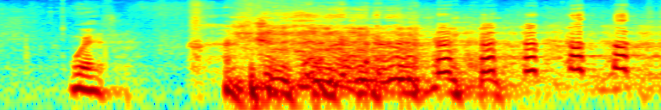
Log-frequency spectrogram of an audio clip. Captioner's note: laughter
